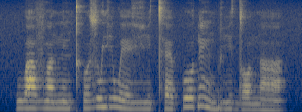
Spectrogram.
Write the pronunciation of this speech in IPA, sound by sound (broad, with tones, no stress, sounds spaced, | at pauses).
w a˨ v ã˨ n ĩ˨ kʰ ʊ˨˦ z u˦ j i˦ w eː˨ ɣ iː˨ tʰ ɛ˨ p o˦ ɗ ĩ˦˨ b iː˨ d ɔ˨ n ã˨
